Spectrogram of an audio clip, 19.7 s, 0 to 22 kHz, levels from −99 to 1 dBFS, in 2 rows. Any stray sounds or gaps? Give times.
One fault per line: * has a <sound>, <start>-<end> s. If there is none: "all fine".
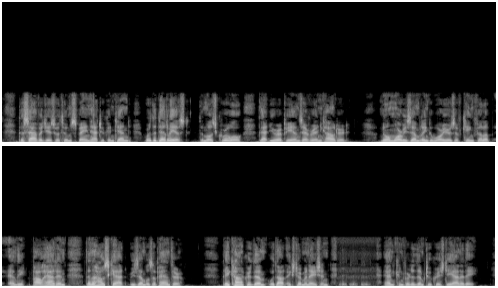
* has a laugh, 16.6-17.3 s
